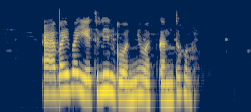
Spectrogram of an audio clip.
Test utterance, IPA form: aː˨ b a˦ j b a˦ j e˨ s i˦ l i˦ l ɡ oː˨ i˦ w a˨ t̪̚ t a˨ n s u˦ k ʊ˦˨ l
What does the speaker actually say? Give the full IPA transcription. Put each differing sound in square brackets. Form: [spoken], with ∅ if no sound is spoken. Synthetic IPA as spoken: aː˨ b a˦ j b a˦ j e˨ [t] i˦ l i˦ l ɡ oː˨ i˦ w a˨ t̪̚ [k] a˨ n [t] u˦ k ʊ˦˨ l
